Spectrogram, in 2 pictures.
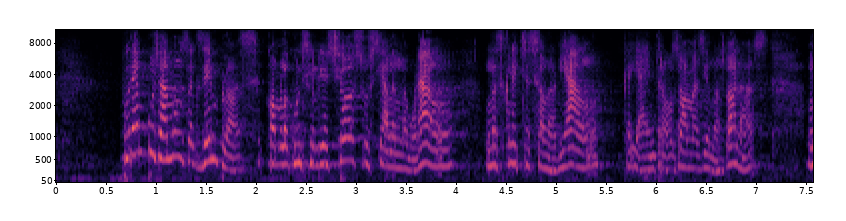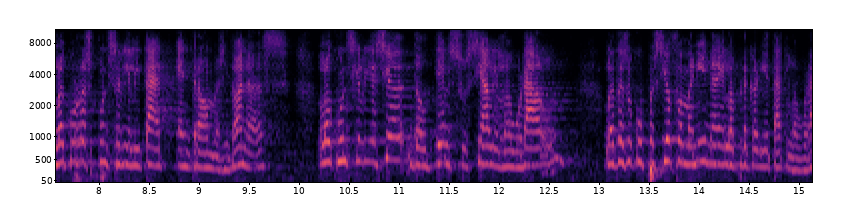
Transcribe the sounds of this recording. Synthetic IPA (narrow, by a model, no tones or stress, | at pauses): puðɛmpuzamɔlˠzəɡzempləskɔmləkunsiliəsiosusialˠiləβuɾalˠ | ləskɾet͡ʃəsələɾialˠ | kəjaent̪ɾəlˠzɔməziləzðɔnəsləkurəspunsəβ̞ilit̪at̪ent̪ɾəɔməziðɔnəsləkunsiliəsiod̪əlˠt̪ensːusialˠiləβ̞uɾalˠ | ləðəzukupəsiofəməninəiləpɾəkəɾiət̪at̪ləβuɾa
